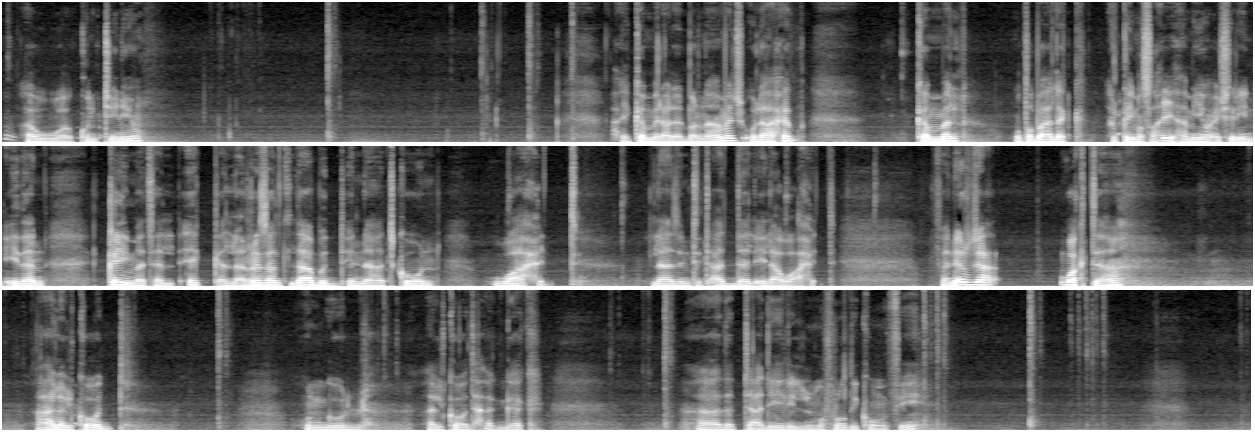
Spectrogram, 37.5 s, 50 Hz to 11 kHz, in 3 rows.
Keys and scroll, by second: 1.8-3.0 typing, 3.2 Return, 4.8 Return, 5.2-6.2 typing, 24.7-26.2 typing, 27.2 Return, 28.4-31.4 typing, 31.6 Return, 32.6-37.5 typing.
